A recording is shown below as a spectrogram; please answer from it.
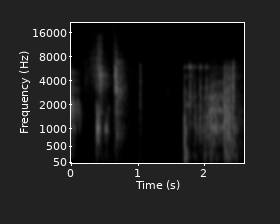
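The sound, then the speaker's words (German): A beer bottle being opened: a few sharp glassy clinks and a lone click, then a denser cluster of rattly knocks and clatter after a short silence. “Mein Bierchen ist geöffnet.”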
